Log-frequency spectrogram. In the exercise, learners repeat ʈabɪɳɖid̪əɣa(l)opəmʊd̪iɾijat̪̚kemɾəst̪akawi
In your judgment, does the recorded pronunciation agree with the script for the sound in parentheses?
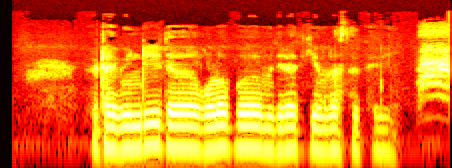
no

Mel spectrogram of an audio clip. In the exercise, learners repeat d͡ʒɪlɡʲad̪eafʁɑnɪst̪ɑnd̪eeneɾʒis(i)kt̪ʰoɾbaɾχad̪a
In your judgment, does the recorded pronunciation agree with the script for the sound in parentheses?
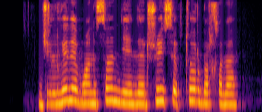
no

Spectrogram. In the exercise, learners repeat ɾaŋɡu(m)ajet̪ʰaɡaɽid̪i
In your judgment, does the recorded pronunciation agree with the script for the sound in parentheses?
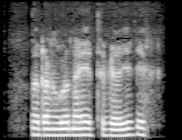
no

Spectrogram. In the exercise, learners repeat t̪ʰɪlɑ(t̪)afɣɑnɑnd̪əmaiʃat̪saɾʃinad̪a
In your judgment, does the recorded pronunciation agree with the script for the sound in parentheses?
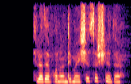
no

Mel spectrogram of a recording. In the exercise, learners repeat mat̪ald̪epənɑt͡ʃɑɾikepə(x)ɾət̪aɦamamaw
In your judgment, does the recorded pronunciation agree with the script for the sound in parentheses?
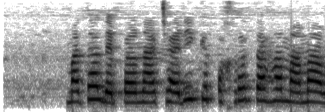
yes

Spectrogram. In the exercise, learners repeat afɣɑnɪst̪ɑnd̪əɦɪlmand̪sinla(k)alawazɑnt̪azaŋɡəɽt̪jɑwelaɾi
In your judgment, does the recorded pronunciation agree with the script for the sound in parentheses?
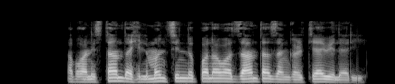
no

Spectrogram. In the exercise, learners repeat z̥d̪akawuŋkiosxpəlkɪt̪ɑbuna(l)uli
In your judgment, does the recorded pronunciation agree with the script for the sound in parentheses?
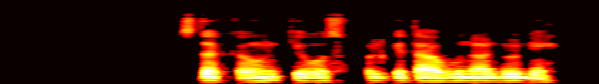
yes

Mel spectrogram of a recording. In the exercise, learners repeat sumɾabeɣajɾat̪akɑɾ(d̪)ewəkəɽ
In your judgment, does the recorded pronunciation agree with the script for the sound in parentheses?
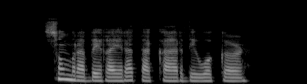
yes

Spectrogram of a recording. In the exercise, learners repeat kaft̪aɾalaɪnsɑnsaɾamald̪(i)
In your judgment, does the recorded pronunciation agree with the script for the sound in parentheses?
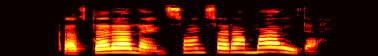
no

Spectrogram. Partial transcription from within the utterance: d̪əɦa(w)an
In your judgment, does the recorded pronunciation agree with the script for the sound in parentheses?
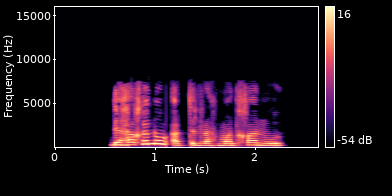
no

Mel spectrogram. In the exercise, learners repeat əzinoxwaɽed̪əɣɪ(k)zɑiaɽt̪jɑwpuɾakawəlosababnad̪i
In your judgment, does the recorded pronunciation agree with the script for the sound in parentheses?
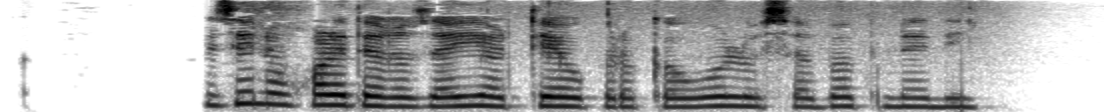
no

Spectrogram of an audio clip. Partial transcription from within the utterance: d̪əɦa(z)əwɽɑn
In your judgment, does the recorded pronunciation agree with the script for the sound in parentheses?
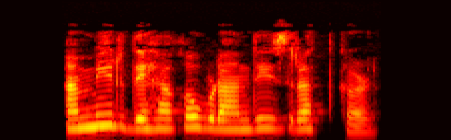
no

